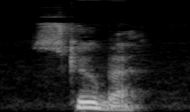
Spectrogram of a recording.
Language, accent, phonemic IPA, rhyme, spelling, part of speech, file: English, Southern England, /ˈskuːbə/, -uːbə, scuba, noun / verb, LL-Q1860 (eng)-scuba.wav
- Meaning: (noun) An apparatus carried by a diver, which includes a tank holding compressed, filtered air and a regulator which delivers the air to the diver at ambient pressure which can be used underwater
